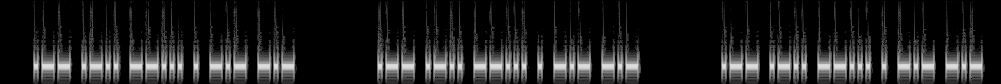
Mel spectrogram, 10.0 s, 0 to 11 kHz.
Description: Morse code, heard as a keyed tone, about 30 wpm, 700 Hz. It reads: WL7EKK WL7EKK WL7EKK
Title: USA Call Signs - 6 Characters - Repeated 3x - 30wpm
